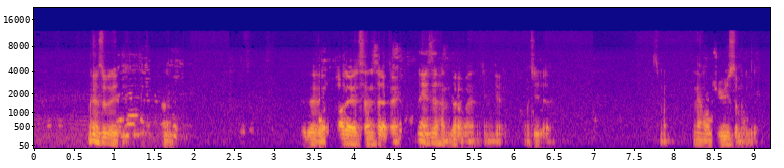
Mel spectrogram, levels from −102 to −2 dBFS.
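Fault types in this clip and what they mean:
Other side's voice leaking through: A second voice runs under the talker from 0.00 to 5.17 s at roughly 10 dB below the speech, and a much fainter scrap, around 35 dB down, appears between 6.99 and 7.04 s. This is likely far-end audio from the talker's own loudspeaker reaching the microphone and surviving the echo canceller, which left a residual about 10 dB down in the first stretch and only a trace later.
Speech suppressed in double talk: The talker's level dips in three places: from 0.66 to 1.72 s, in short patches totalling about 150 ms with the deepest drop near 10 dB; from 3.27 to 5.41 s, about a second in all with drops near 20 dB; and from 8.46 to 9.16 s, about 300 ms down by roughly 25 dB. The likely cause is the echo canceller failing to separate near-end speech from overlapping echo and attenuating both.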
